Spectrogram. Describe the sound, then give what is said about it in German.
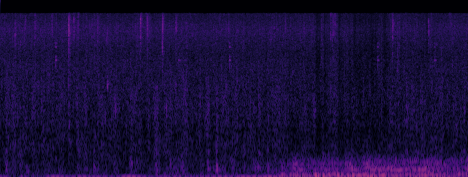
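Light rain patters steadily with a soft crackle of drops, joined after a few seconds by a deep, swelling rumble of thunder that makes the storm grow louder and heavier. “Das Gewitter, der leichte Regen, irgendetwas. Da ist mehr. Ungemütlich.”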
